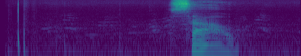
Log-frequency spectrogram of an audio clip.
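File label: "sough", English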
